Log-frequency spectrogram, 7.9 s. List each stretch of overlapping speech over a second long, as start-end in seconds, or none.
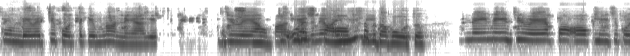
2.8-4.8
